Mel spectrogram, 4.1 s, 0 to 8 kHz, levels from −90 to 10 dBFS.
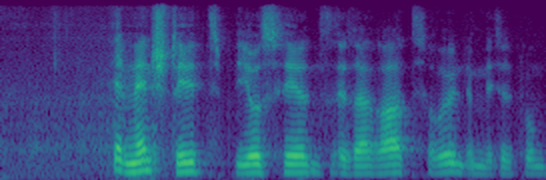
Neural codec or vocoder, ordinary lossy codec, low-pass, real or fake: codec, 16 kHz in and 24 kHz out, 0.6 kbps, FocalCodec, streaming, 2048 codes; none; 7.2 kHz; fake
